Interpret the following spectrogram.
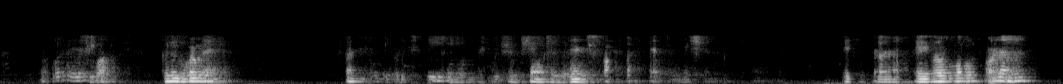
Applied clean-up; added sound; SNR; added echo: neural mask model DeepFilterNet 3.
